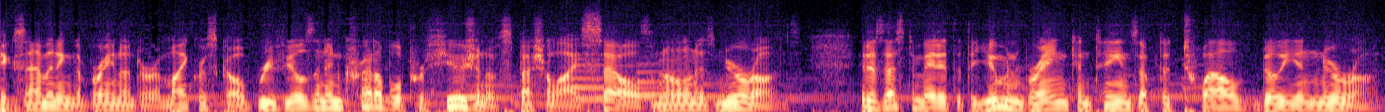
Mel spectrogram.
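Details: Adult male narrator; normal speech.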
